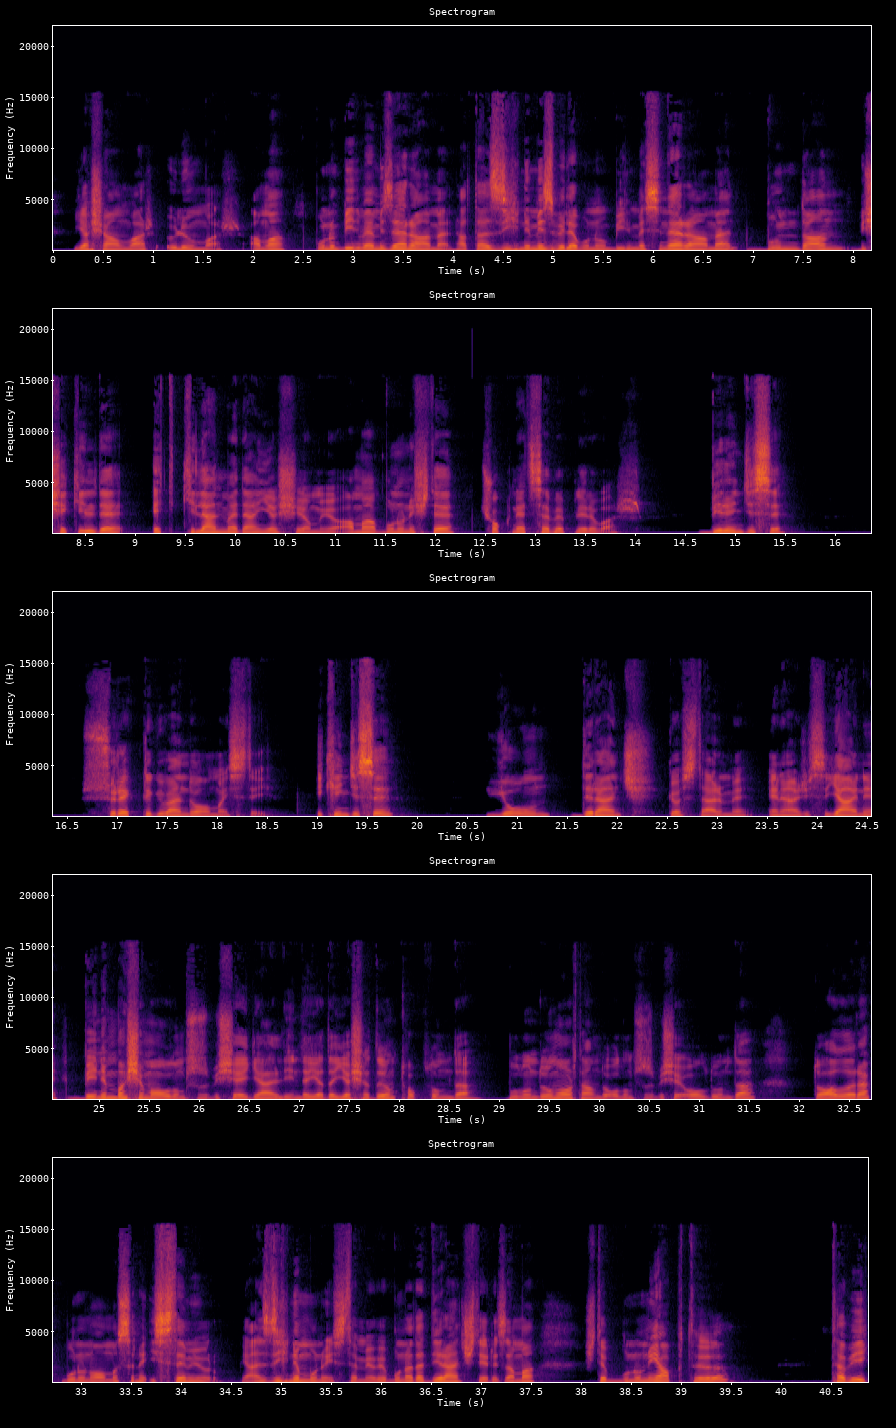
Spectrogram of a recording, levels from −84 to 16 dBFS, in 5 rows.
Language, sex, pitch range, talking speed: Turkish, male, 115-165 Hz, 105 wpm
